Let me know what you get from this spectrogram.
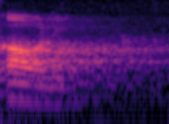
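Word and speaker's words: qauli: Ya, beliau bacanya kauli dan mungkin sangat mungkin memang pertanyaannya itu tulisannya seperti itu kauli dan ustaz ee kita ini tidak bisa menjawabnya.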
